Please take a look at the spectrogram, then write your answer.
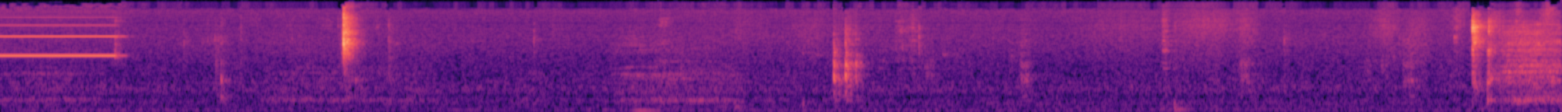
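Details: Dead Vax Air Cordless Duo vacuum cleaner disassembled, multimeter continuity test on the switches: steady high beep about half a second then faint handling clicks, continuity present, switch closes properly.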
